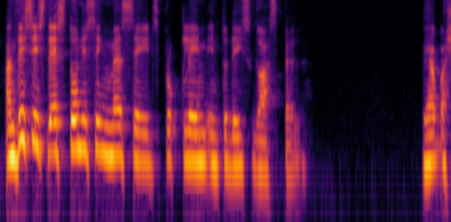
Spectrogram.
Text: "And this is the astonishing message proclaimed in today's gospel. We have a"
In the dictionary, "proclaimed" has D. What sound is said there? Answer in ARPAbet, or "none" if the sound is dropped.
none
